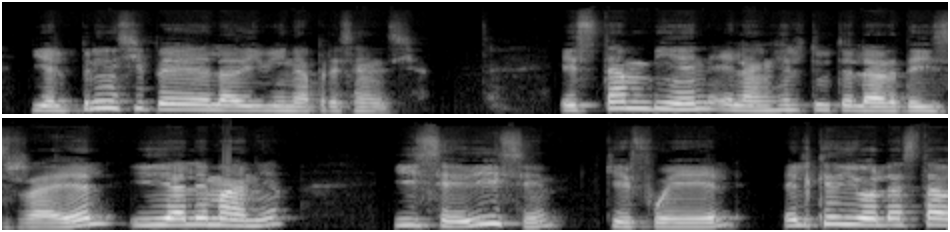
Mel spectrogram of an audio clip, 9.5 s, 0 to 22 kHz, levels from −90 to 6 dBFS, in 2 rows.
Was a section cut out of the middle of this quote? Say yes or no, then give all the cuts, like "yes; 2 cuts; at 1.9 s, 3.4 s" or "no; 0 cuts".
no; 0 cuts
